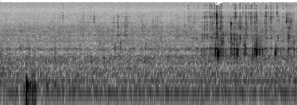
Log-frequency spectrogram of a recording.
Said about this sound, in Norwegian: Nei, men jeg bruker jo italia Italiakannen til fell, men nå skal jeg helle Hør nå, da. Nå heller jeg deilig kaffe.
